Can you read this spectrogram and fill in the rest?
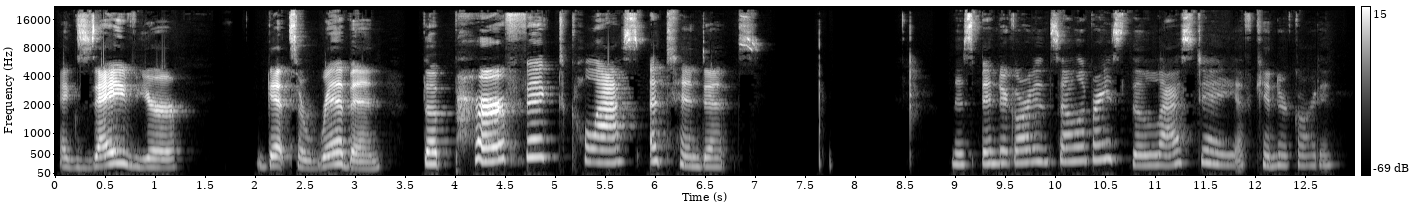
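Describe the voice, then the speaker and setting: A woman teacher reading a picture book aloud to her young students in a gentle, expressive storytime manner. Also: fairly high pitch, slow pace. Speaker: kindergarten teacher.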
